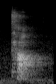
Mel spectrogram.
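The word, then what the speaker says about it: 他: que no varía es ta sí y no es Ta no es Ta no es ta sí la el tono tiene que estar alto ta y no varía ahora fíjense que para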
